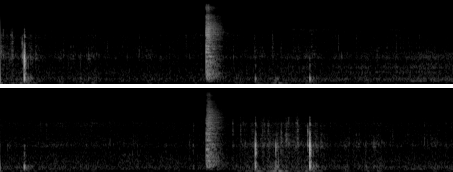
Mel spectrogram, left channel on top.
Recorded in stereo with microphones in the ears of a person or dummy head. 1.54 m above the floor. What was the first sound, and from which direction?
A clap, 60° left (ahead or behind).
